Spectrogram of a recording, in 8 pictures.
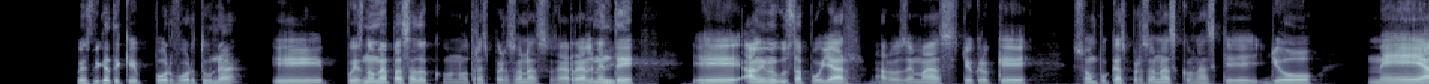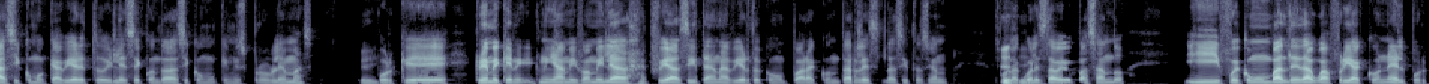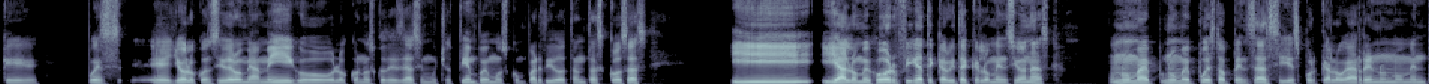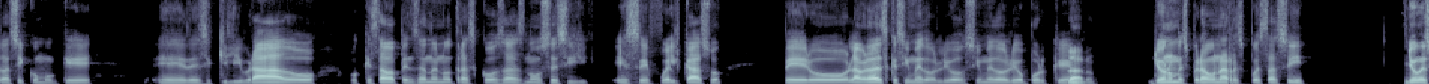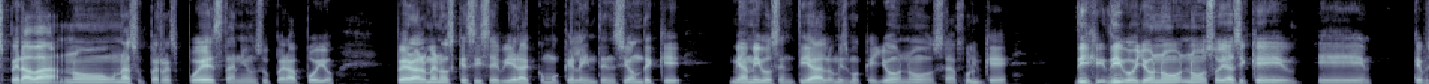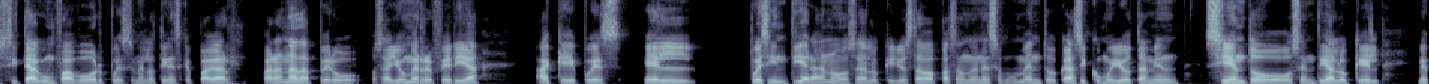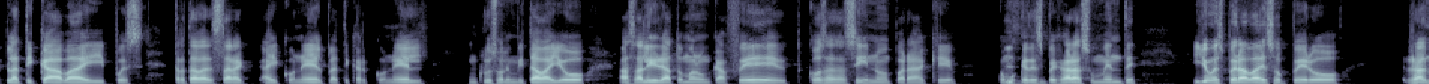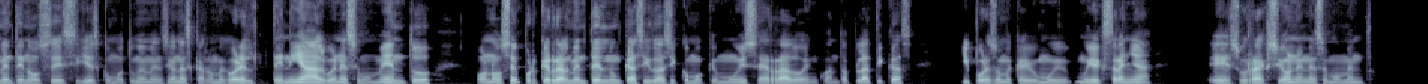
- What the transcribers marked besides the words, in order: other background noise; chuckle
- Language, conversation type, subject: Spanish, advice, ¿Cómo puedo cuidar mi bienestar mientras apoyo a un amigo?
- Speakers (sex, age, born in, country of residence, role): male, 30-34, Mexico, Mexico, advisor; male, 35-39, Mexico, Mexico, user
